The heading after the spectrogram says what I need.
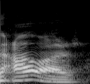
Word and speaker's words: hour: an honest man an hour and our here also h is not pronounced so we shall use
